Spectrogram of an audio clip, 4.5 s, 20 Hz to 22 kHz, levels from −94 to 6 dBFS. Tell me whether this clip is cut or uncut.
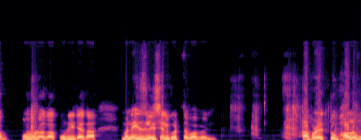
uncut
